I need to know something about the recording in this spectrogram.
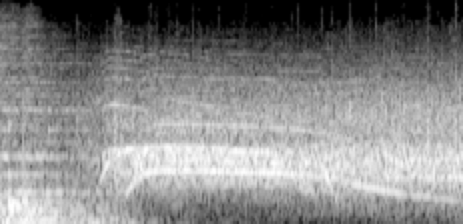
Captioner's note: crowd cheering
